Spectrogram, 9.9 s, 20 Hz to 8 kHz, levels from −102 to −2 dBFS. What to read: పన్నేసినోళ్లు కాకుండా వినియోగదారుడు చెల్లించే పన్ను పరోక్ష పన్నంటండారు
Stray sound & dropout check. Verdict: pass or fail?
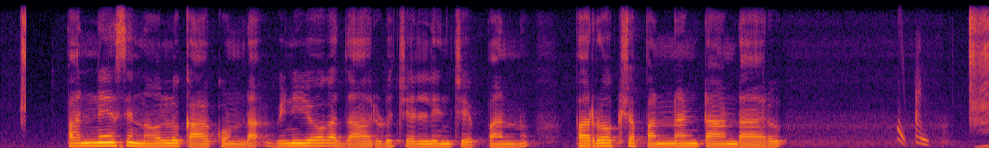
fail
